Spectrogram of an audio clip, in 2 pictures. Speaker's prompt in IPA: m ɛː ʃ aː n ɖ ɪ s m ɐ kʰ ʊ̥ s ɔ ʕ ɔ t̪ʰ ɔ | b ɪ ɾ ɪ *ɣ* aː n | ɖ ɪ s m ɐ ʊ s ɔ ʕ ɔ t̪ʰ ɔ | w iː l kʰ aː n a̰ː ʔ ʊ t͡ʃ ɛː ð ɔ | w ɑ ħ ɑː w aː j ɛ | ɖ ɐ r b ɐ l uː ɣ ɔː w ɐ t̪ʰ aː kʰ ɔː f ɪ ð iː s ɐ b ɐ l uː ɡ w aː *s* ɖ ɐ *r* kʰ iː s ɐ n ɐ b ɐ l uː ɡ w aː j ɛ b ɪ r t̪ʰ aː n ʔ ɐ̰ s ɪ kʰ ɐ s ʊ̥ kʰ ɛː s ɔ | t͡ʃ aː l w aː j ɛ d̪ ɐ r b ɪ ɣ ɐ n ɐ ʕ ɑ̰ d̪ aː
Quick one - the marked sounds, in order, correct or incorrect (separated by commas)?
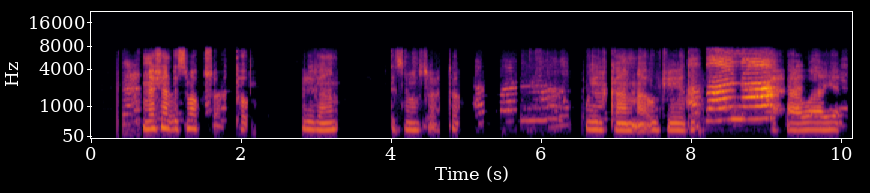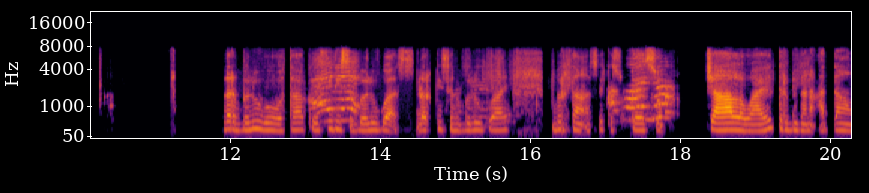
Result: correct, correct, correct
